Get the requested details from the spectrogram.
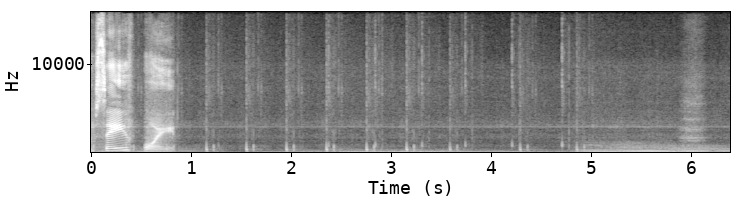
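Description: Footsteps tap quickly on a hard path.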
